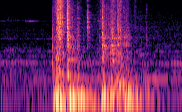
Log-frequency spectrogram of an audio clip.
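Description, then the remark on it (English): Police officers breaking down the door to a small room: three or four heavy, booming thuds land in quick succession, loud, with a brief low rumble trailing off afterward and no voices. “When police officers break down the door to the little room, they are confronted by a dreadful scene.”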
